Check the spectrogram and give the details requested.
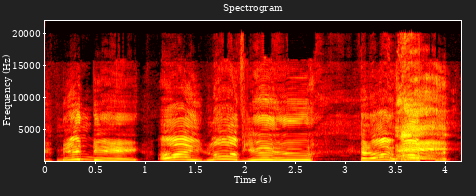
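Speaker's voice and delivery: high, slow alien voice; squeaky alien crush voice; Mark the alien voice. Retold or imitated. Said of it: "like, a Homer voice?".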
